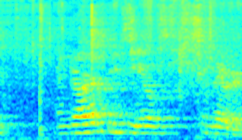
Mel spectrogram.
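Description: Women's voices talking quietly, with one light click about half a second in.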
